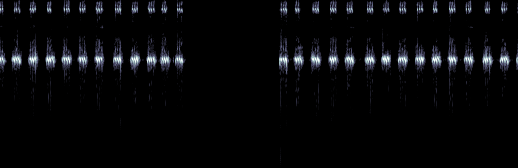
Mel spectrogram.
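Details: Loud cricket chirping meant to drive rats out of a home: sharp high pulses about four each second, stopping for roughly a second and a half midway before resuming at the same steady pace, no other sounds.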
